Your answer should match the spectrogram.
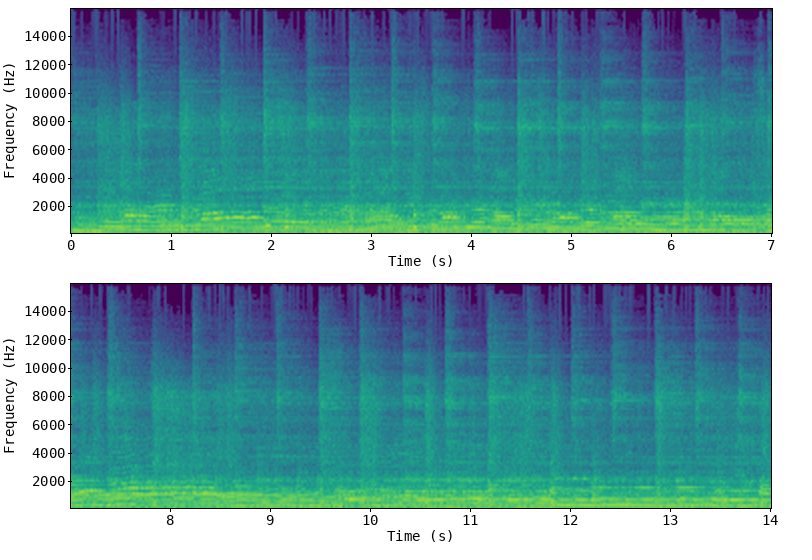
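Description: Live jazz-funk quintet playing a song: a woman singing over hollow-body electric guitar, Rhodes electric piano, electric bass and drum kit with cymbals.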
